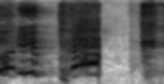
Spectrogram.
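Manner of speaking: very high-pitched, strained, urgent cry. Describing the bard screaming at them on the battlefield, imitating the bard screaming. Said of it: "the bard is screaming at me".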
